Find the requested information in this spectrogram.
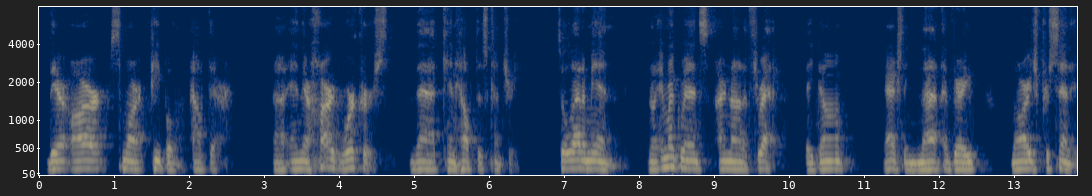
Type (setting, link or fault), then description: link, video call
